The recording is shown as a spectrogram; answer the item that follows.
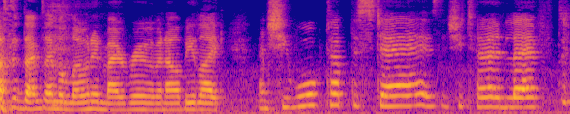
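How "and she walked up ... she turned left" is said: clumsy fake British accent, pitched up, reading voice. Showing how she reads aloud alone in her room, bad put-on british accent. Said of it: "it's not a good British accent".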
